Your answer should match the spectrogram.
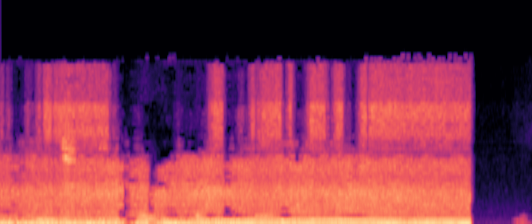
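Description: A race car on a Saturday night track in Chickasha, its engine loud and steady and then revving upward in pitch, running alone with no voices before cutting off abruptly.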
